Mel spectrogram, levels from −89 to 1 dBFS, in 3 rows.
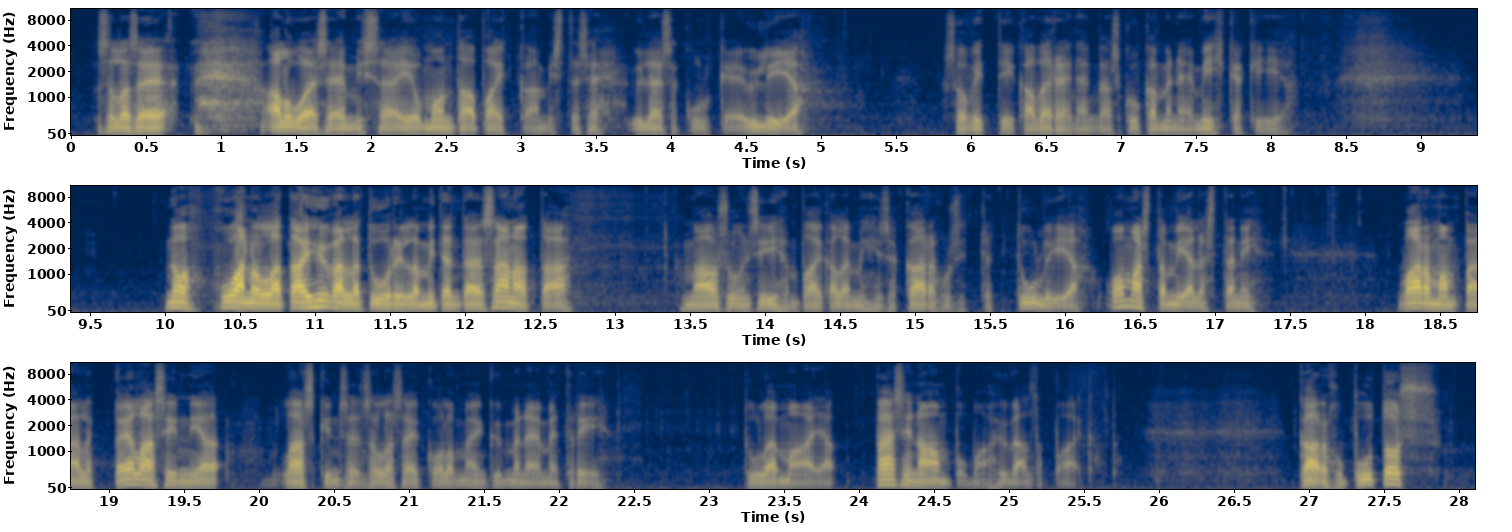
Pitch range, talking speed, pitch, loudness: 90-115 Hz, 120 wpm, 95 Hz, -24 LUFS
